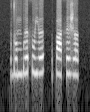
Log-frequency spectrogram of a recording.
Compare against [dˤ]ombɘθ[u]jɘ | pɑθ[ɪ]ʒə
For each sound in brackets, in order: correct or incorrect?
incorrect, correct, correct

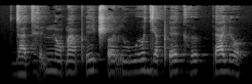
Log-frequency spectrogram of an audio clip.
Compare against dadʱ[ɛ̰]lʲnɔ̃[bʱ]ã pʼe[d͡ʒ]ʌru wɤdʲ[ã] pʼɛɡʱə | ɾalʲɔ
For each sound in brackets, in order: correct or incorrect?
correct, incorrect, incorrect, incorrect

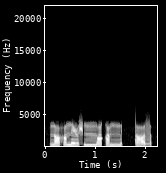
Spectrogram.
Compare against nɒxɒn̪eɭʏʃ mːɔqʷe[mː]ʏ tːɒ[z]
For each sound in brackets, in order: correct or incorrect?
correct, correct

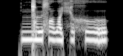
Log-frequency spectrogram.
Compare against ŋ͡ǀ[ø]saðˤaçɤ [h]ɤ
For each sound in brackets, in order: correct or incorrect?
correct, incorrect

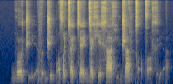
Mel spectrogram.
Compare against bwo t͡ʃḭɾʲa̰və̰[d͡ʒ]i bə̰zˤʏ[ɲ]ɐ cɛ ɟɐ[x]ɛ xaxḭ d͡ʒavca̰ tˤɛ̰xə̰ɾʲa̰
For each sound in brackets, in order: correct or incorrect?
correct, incorrect, incorrect

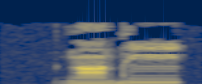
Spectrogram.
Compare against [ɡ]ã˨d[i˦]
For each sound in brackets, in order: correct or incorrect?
correct, incorrect

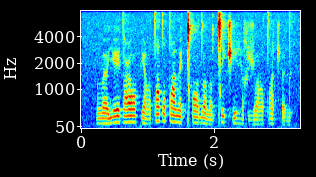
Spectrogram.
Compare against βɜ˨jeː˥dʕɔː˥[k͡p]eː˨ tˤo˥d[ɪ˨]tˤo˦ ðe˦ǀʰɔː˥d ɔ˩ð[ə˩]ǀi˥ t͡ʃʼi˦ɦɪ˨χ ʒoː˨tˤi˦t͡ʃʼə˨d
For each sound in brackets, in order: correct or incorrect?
incorrect, correct, incorrect

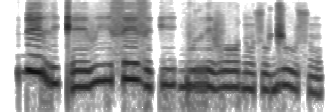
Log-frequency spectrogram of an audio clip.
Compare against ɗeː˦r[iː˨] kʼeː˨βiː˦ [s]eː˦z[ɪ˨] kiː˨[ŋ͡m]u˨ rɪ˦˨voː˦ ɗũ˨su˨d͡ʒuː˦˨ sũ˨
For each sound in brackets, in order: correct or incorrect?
incorrect, correct, correct, incorrect

